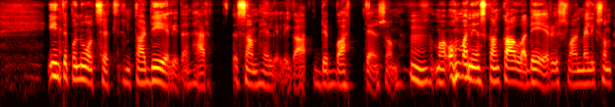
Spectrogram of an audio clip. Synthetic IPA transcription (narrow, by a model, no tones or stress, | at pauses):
ɪnt̪ːəpɔnoːɡt̪sɛt̪ːlɪ̥ksɔmt̪ʰɑːɖeːlid̪ɛ̰nɦæ̰ːɾsɑmɦɛlə̰lɪ̰ɡa̰d̪ɛbɑt̪ːə̰nsɔ̰mɔmːɑnɛnskɑnkɑlːad̪ɛiɾʏsland̪mɛnlɪksɔm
